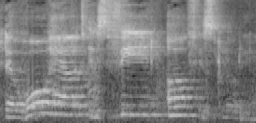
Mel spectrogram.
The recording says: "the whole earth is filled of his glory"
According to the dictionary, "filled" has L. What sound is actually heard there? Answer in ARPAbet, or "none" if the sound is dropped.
none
